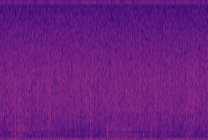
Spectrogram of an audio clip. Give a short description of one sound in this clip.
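An elderly man speaks quietly.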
